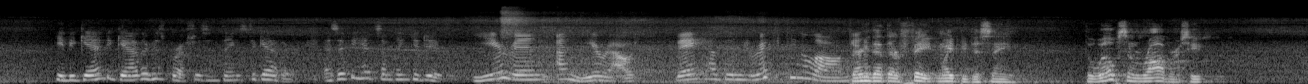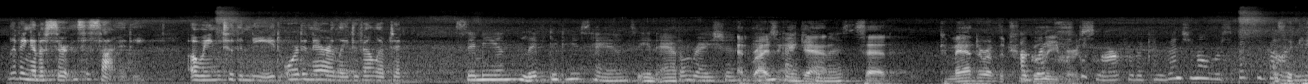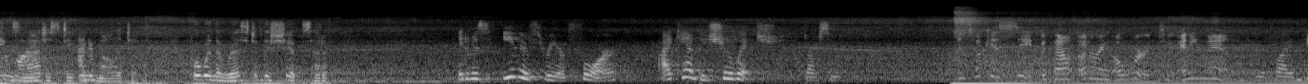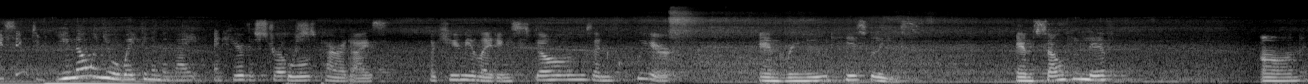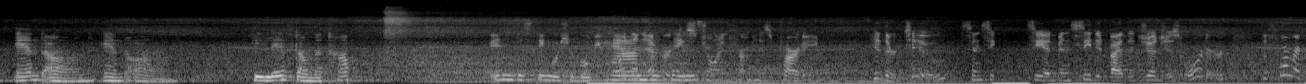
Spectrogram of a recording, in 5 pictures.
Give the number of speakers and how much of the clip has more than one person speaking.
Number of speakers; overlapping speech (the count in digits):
10, about 10%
